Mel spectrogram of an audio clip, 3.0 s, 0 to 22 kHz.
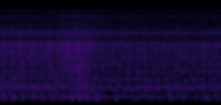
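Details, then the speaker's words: Fully overhauled and restored all-steel Morse Fotomatic IV zigzag sewing machine by Toyota, with a size 16 needle, needle speed set to slow: quiet light ticking about three a second over a soft motor hum, smooth and even, normal. "So I'm gonna slow my needle down, and you can see, notice that that's a pretty nice slow sewing speed for when you're wanting to go slow."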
